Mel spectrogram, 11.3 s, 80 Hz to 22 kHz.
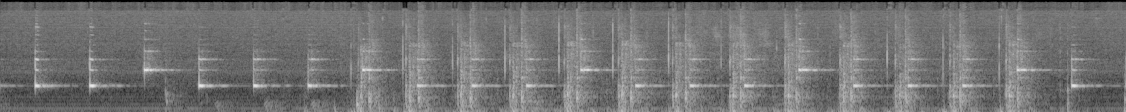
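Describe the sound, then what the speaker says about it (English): Steady, even metronome clicks at 110 beats per minute, with a higher accent tone recurring regularly, continuing alone for about eleven seconds. "I got my little metronome here so we can hear kind of what that sounds like"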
